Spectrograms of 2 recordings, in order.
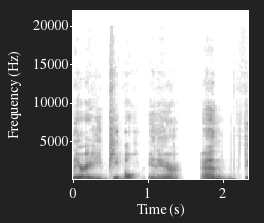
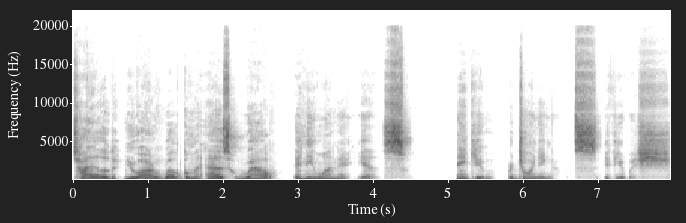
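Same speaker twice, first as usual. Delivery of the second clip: loud, clear, precise voice. The narrator voices a being heard inside the listener's head: loud clear Tylogan voice. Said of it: "very loud, very clear, very precise".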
